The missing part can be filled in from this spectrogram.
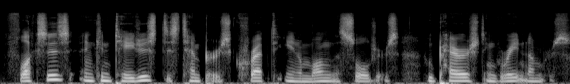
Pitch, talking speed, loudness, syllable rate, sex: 155 Hz, 145 wpm, -20 LUFS, 4.5 syllables/s, male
